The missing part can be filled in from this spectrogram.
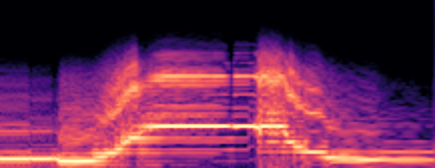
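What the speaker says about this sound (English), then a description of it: "At maximum Q, the filters will self-oscillate." Sonuus Wahoo filter pushed near self-oscillation at maximum Q, sweeping a loud, distorted tone up into a shrill resonant whistle and back down, a continuous effect-laden sound with no talking.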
